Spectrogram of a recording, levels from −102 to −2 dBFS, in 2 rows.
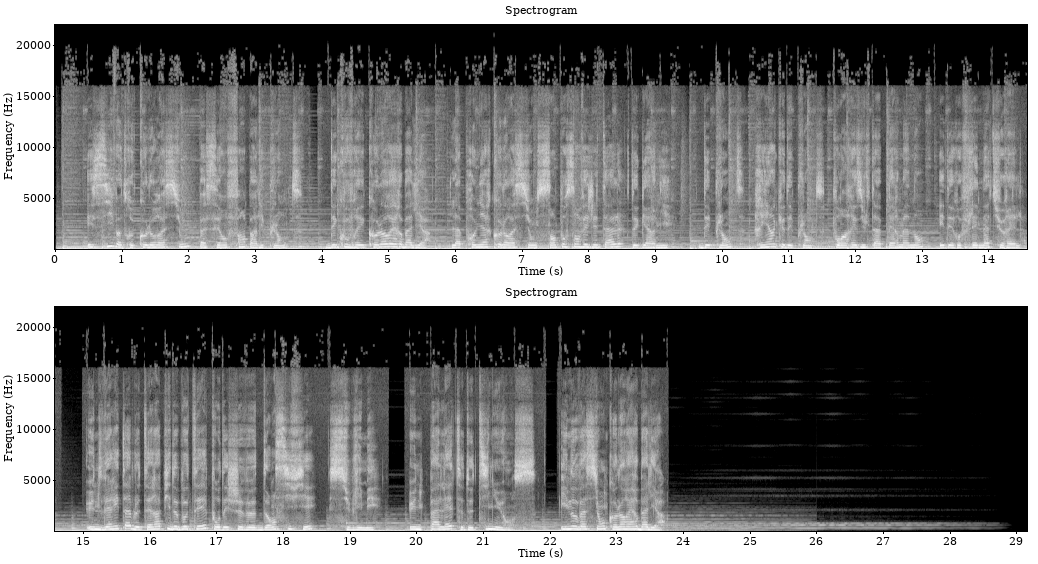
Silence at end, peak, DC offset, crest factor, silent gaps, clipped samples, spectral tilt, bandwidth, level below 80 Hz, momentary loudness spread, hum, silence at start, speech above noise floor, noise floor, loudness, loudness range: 2.75 s; 0 dBFS; under 0.1%; 12 dB; none; under 0.1%; -4.5 dB/octave; 19 kHz; -20 dBFS; 5 LU; none; 0 s; 55 dB; -66 dBFS; -11 LUFS; 2 LU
